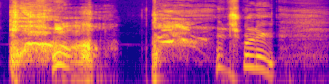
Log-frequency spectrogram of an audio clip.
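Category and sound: human body sound, coughing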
